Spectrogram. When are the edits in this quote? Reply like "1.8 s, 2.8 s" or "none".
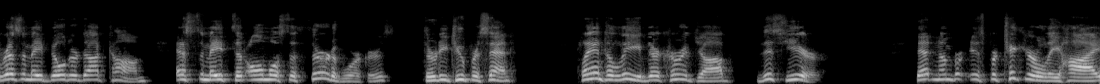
none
